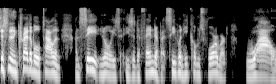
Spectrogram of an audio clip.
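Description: In a Dundee accent, a man talks at a fairly quick pace with a medium pitch and lively intonation against a quiet background. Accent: Scottish (Dundee). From Scotland, Dundee. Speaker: radio presenter. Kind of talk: casual interview.

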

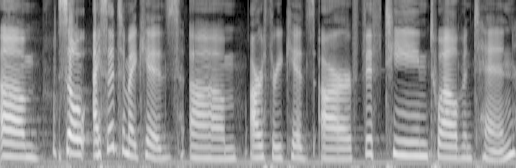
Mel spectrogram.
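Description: In a very clean recording with a silent background, a woman speaks at a very slow pace with hardly any pauses. Her pitch is medium, with ordinary variation. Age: 40s. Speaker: school counselor. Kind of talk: casual interview.

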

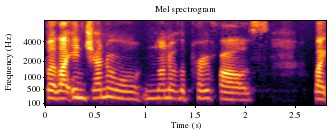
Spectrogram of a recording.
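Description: With a British accent, a woman speaks in a bright, sharp tone with ordinary pitch variation, recorded dry and close with no echo. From Britain. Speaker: ADHD coach. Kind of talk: casual chat.

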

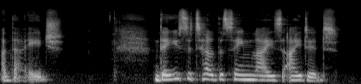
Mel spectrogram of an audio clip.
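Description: A woman speaks in an ordinary speaking voice, pitched fairly high with ordinary pitch variation. The recording is very clean, with a silent background. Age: 40s. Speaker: charity founder. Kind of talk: interview. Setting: at host's home.

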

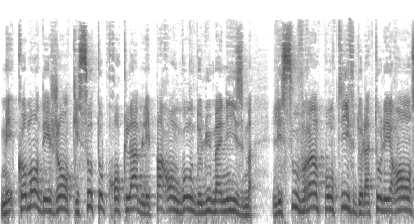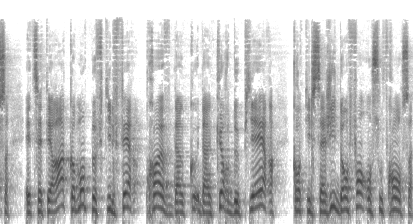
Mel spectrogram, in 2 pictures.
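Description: Lively intonation marks this man's high-pitched voice as he talks at a fairly slow pace. His loudness stays very even. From immigrated to France as a child, not a native French speaker. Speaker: political commentator, association president. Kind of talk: televised debate.

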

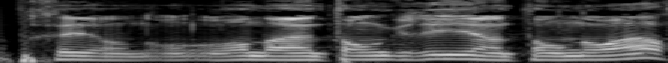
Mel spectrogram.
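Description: The man has a dark, mellow tone at medium pitch and keeps a moderate pace. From Arles, Provence, southern France. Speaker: festival founder. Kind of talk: casual chat. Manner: halting, many repetitions.

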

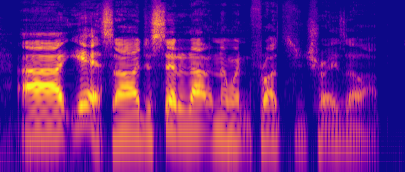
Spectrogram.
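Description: A man with an Australian accent talks very fast at a medium pitch, his voice showing vocal fry. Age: 30s. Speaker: podcast co-host. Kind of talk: casual chat. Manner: animated.

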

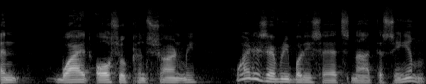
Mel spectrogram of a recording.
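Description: Moderately paced speech from a man with a fairly low voice, lively intonation, and a Belfast accent. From Northern Ireland, North Belfast. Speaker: author and historian. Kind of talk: interview.

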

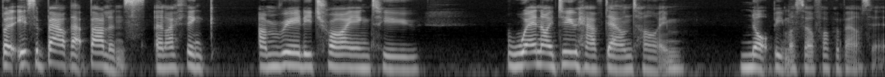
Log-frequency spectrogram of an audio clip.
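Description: The speaker uses an English accent at a fairly slow pace. The intonation is monotone and flat, and the recording is very clean with a silent background. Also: woman, medium pitch for a woman. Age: 40s. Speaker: nurse and author. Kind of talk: interview.

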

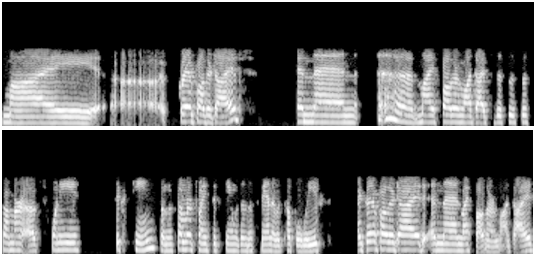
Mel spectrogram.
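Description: A woman's ordinary speaking voice, medium in pitch, at a moderate pace with fairly even intonation and very even loudness. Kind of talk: casual interview. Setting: video call.

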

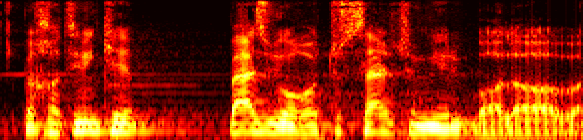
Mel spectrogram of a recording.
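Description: A man speaks with music in the background. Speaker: podcast host. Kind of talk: personal monologue.

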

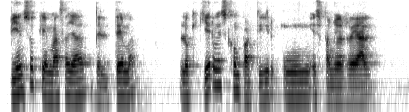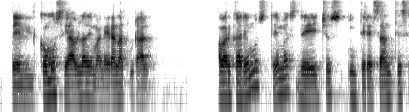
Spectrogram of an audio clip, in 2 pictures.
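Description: A plain, everyday voice is heard here. It moves along fairly slowly. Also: man. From Colombia. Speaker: Spanish tutor and podcast host. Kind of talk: language lesson podcast.

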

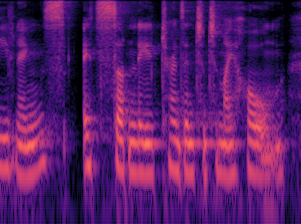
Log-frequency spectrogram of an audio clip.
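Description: This is a woman. She speaks with an Irish accent. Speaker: podcast host. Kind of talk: interview.

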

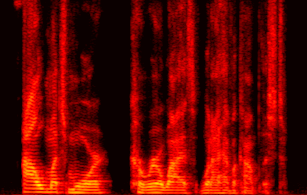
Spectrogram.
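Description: Here is a man with a plain, everyday voice. He keeps a moderate pace. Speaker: radio and podcast interviewer. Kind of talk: casual interview.

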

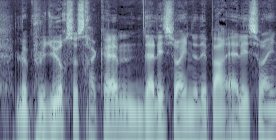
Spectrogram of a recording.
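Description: A man's fairly low-pitched voice. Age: 20s. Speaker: adventurer and filmmaker. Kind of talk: interview. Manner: hesitant, frequent fillers.

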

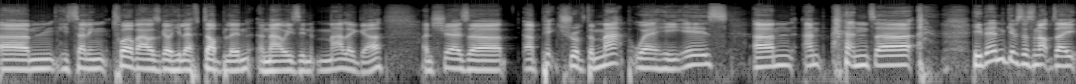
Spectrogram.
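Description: In a very clean recording with a silent background, a man with a fairly high-pitched voice talks at a moderate pace. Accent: English. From England. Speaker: podcast co-host. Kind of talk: casual chat. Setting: small hot room in a flat, under the stairs.

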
